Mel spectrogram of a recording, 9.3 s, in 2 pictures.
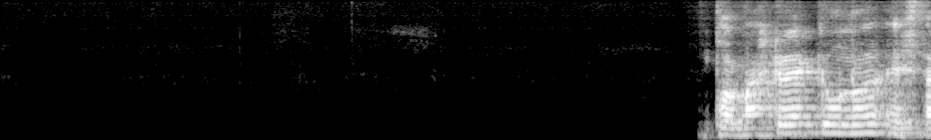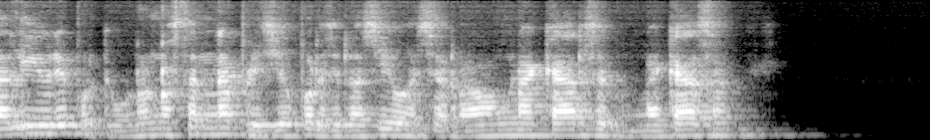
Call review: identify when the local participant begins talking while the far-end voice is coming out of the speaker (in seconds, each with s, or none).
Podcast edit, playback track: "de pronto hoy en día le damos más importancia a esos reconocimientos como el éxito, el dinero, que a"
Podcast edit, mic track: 3.5 s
